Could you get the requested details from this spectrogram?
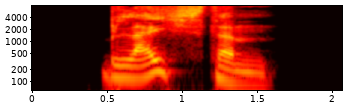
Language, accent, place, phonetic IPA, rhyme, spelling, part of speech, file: German, Germany, Berlin, [ˈblaɪ̯çstəm], -aɪ̯çstəm, bleichstem, adjective, De-bleichstem.ogg
- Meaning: strong dative masculine/neuter singular superlative degree of bleich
